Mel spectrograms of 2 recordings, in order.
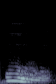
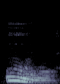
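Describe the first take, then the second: First: The vowel is made far back in the mouth. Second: The vowel is made far back in the mouth.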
